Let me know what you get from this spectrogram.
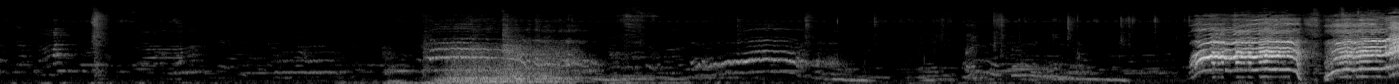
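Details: Hungry street kittens in Banyuwangi, Indonesia, complaining about late feeding. Scattered soft mews and a rustle lead up to loud, insistent, arching meows repeated at the end, with a person speaking in the background.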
